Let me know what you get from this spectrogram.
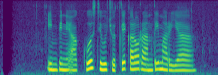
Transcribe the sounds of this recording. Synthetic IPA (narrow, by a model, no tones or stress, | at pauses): ʔimpineʔaɡ̥ʊ̤sd̪̥i̤wud̥ʒ̥ṳt̪̚kekaɾoɾant̪imaɾia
